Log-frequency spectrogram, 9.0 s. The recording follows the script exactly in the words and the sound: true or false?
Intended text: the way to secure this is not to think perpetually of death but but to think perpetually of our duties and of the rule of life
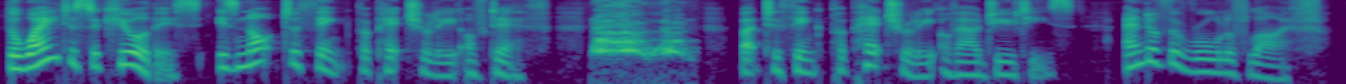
false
